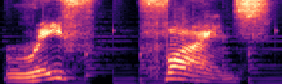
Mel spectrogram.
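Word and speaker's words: Ralph Fiennes: what 1994 film starring rafe finds that's that's how he pronounces it because he's fancy huh he's fancy and john tuturo features the fictional game show 21.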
